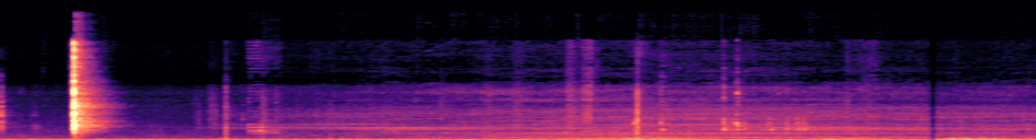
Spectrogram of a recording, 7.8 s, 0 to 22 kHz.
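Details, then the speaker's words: Brand-new Swann 4K 8-channel DVR opened up, powered on: click then standard 40x10 mm cooling fan spins up to steady buzzy multi-tone whine; noisy fan, later replaced and rubber-mounted with O-rings to reduce noise. "yep that's the noisy fan so it looks like a standard um 40 by 10 mil fan and here's the wire and it connects here"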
